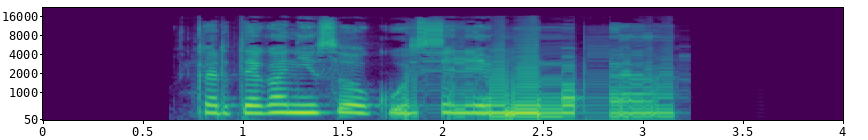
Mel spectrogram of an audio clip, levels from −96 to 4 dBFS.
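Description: A speech clip with robotic sound from repeated short buffers from 1.80 s to 4.00 s: a rigid metallic buzz at 134 Hz, likely from a segment of about 7.5 ms being replayed most of that time. A spectrogram shows flat, evenly spaced harmonic lines, and the waveform shows identical repeating cycles.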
